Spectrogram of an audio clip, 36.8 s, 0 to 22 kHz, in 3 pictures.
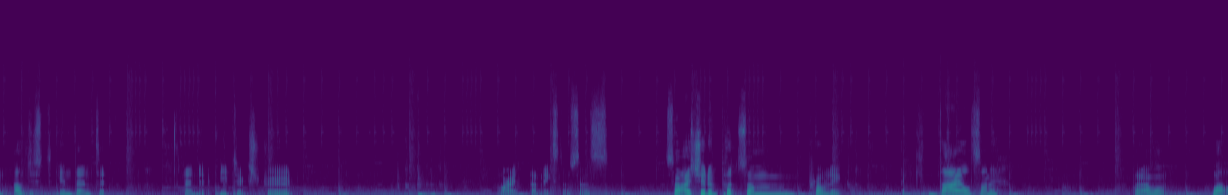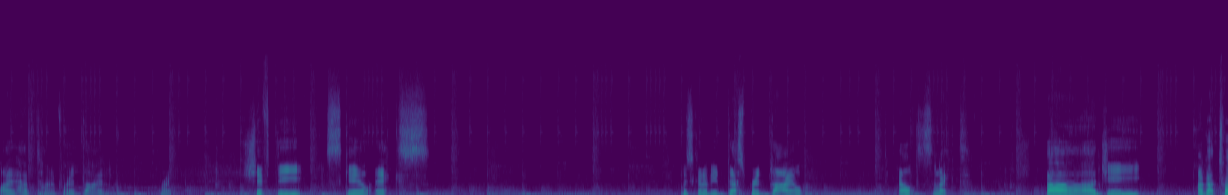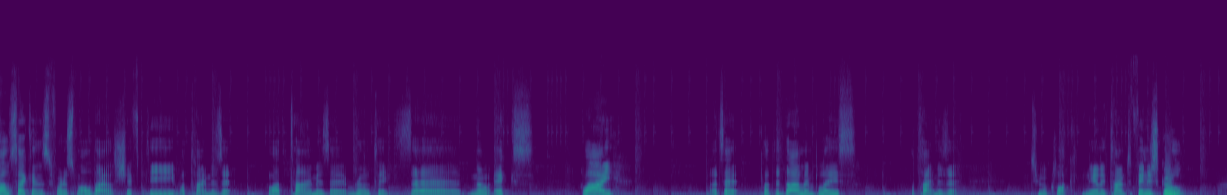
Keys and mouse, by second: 2.2 e, 3.6 click, 3.9 3, 4.1 a, 4.3 a, 4.6 alt+click, 6.1 click, 8.3 a, 8.5 h, 9.4 g, 9.4 ctrl+z, 9.9 g, 11.3 click, 12.5 click, 13.9 click, 14.4 shift+d, 15.2 s, 15.5 x, 16.9 click, 18.0 click, 19.1 click, 19.5 click, 19.9 e, 21.6 l, 22.3 shift+d, 22.3 shift+f, 22.8 Escape, 23.1 g, 24.1 click, 25.3 shift+d, 26.3 s, 28.1 r, 28.3 z, 29.4 x, 30.2 y, 31.7-36.8 drag.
